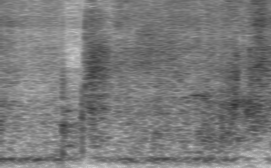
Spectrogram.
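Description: Body-camera audio cutting in suddenly: rustling and knocking of items being handled at a table, over a steady low rumble from the camera microphone.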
